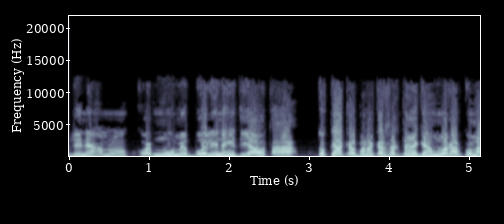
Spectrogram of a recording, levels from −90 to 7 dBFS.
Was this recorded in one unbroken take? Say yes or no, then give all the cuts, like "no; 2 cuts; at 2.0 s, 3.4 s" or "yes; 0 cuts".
no; 1 cut; at 2.9 s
